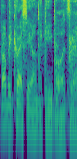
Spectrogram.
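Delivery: radio announcer voice, on-air presenter delivery. Introducing the keyboard player to the audience, radio announcer voice. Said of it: "I got my radio voice back".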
